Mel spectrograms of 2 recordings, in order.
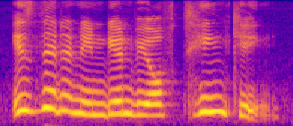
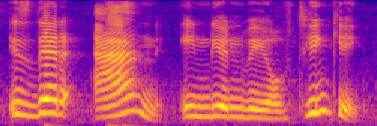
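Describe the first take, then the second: First: The stress falls on the word thinking. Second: The stress falls on the word an. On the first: "emphasizes the word thinking itself" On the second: "emphasizes an"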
